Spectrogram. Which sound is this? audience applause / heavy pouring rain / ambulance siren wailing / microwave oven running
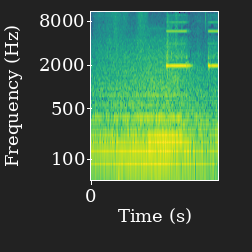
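microwave oven running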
